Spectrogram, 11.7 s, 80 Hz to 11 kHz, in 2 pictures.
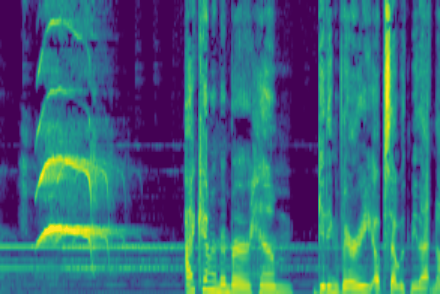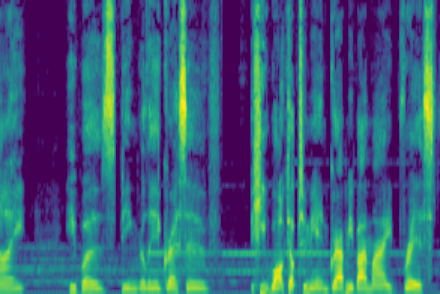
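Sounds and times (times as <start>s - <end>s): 
young girl's terrified scream at home: 0.4s - 1.6s
speech: 2.5s - 6.2s, 6.8s - 11.7s.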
